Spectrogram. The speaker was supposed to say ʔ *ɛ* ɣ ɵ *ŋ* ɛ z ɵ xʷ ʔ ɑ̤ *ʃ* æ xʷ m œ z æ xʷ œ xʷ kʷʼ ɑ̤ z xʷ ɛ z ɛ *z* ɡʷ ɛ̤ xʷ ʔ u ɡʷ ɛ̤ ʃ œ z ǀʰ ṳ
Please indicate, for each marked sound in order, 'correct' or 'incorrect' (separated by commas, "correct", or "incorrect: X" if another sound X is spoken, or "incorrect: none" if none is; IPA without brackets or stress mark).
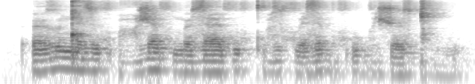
incorrect: œ, incorrect: ŋ͡ǃ, incorrect: ʒ, incorrect: none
